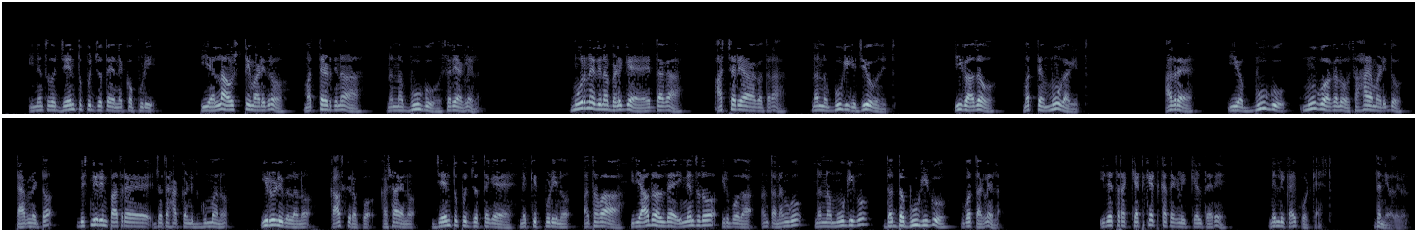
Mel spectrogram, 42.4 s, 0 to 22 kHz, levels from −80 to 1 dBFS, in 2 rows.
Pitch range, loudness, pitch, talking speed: 115-155 Hz, -32 LUFS, 135 Hz, 105 wpm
